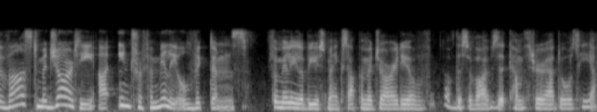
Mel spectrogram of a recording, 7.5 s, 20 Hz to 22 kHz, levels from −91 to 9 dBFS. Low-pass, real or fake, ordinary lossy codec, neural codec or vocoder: 7.2 kHz; real; Opus, 24 kbps; none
